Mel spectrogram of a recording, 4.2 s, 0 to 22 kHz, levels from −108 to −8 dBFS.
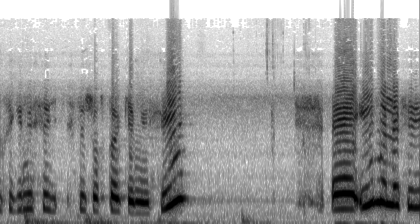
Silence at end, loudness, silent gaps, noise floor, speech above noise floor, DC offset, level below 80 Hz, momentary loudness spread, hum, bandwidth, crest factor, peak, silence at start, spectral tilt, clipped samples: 0 s; -9 LUFS; none; -43 dBFS; 34 dB; under 0.1%; -42 dBFS; 18 LU; none; 11.5 kHz; 12 dB; 0 dBFS; 0 s; -3.5 dB/octave; 0.2%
